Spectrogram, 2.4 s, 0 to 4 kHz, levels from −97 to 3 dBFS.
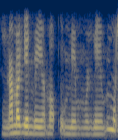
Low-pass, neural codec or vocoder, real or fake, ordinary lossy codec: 3.6 kHz; autoencoder, 22.05 kHz, a latent of 192 numbers a frame, VITS, trained on one speaker; fake; none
